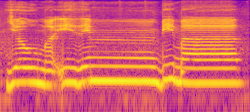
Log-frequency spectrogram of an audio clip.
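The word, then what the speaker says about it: يَوْمَئِذٍ بِمَا: अच्छा जी, ये देखिए आपको तनवीन नज़र आ रहा है। जब नून साकिन के बाद या तनवीन के बाद इस तरह का हर्फ बा आ जाए तो नून साकिन या तनवीन के ऊपर आपको छोटा सा मीम नज़र आएगा, तो वो तनवीन नहीं पढ़ी जाएगी या नून साकिन नहीं पढ़ा जाएगा, बल्कि ये मीम पढ़ा जाएगा।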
